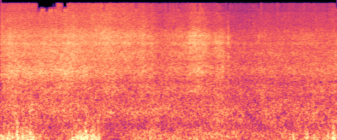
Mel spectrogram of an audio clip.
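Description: Strong seaside wind roars steadily into the microphone, with waves and surf washing underneath in a dense, unbroken rush that swells briefly near the start.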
